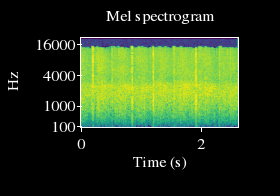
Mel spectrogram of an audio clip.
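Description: The audience of Sala A at a sold-out theatre evening broadcast on Radio 3 applauding steadily and warmly, a dense wash of many hands clapping with a few sharper claps standing out at irregular moments; no voices.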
